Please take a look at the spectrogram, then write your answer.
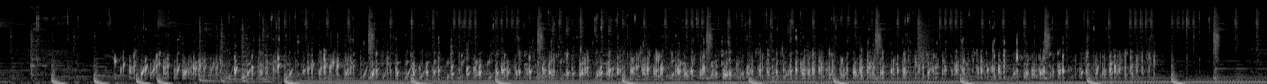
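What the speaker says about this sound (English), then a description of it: "what happens when you simply blow a little bit of air into the water?" Air is blown through a straw into a glass of alkaline ionized water, producing a steady, close bubbling gurgle that runs for about ten seconds and then stops, with no talk over it.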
